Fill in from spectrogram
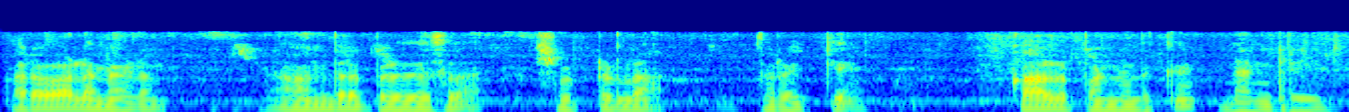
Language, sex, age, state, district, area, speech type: Tamil, male, 45-60, Tamil Nadu, Nilgiris, rural, read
